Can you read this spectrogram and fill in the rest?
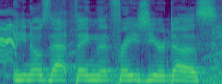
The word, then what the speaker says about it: Fraser: So, no, it's pronounced Frazier. – It's Fraser. – Frazier. – That's like a pet peeve of his. I've seen interviews where he's like, it's not Fraser, it's Frazier.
